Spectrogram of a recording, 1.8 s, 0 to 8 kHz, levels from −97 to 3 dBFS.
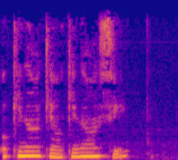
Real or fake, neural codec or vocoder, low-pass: real; none; 7.2 kHz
